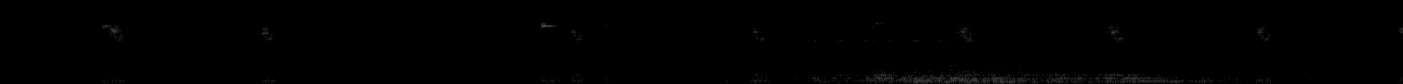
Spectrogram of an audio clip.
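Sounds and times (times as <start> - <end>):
faint low hum: 0.0 - 14.0
high bird chirps: 7.2 - 10.0.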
